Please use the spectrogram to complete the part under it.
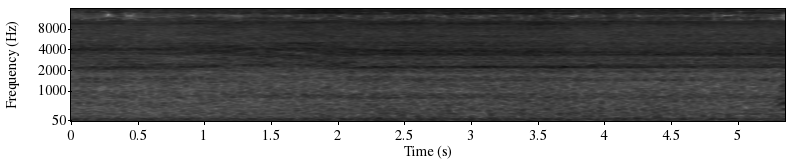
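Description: A 1984 Chevrolet C30 crew cab truck engine idles at about 1,000 RPM in a loud, steady low rumble that holds an even pitch throughout, with no other sounds.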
